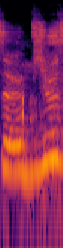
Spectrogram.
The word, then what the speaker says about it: Bew: No, it's Bew's interview.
